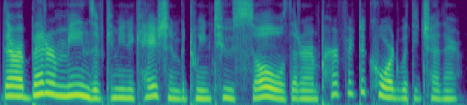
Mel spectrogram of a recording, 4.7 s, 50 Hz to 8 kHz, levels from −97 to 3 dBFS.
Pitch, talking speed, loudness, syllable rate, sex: 215 Hz, 220 wpm, -18 LUFS, 6.3 syllables/s, female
